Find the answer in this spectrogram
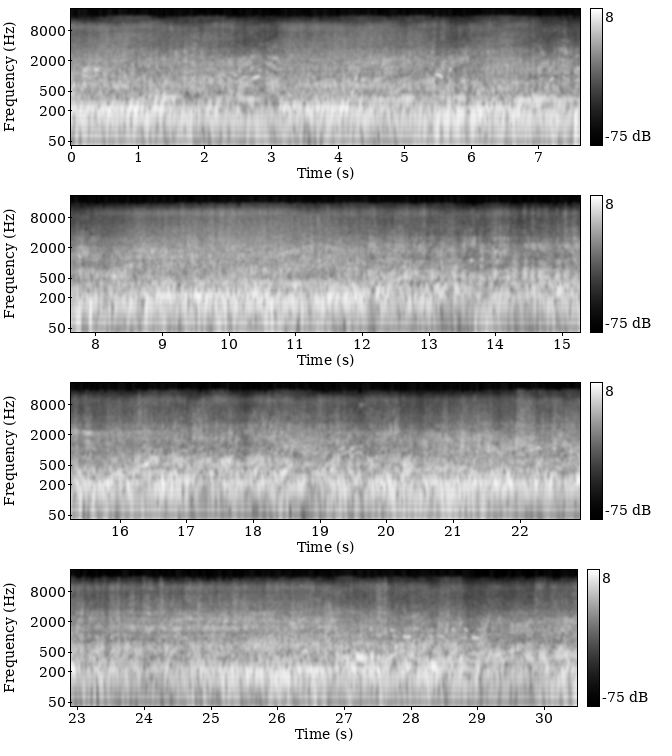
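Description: Several motocross bikes racing, their engines revving up and down so the pitch rises and falls again and again, with more than one engine heard at once.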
